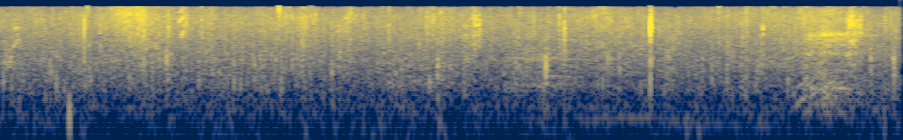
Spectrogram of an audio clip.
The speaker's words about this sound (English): So we're in the rain, as you can probably hear. We're walking up the side of Mount Royal. It's quite steep, mostly covered in grasses with a few trees poking out here and there.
